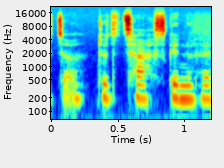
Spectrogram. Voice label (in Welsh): "tasg", Welsh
